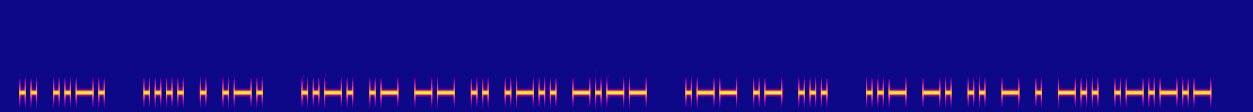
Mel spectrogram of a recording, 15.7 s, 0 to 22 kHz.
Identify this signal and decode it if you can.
Morse code, heard as a keyed tone, about 17 wpm, 700 Hz. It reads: IF HER FAMILY WAS UNITED.
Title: Sentences from Top 1000 Words - Review Part 4 - 17wpm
